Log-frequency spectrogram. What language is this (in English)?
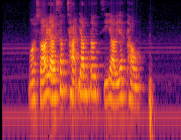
Cantonese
